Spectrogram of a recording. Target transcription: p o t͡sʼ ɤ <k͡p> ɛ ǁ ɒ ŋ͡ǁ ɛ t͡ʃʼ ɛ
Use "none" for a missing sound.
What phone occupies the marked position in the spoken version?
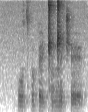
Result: p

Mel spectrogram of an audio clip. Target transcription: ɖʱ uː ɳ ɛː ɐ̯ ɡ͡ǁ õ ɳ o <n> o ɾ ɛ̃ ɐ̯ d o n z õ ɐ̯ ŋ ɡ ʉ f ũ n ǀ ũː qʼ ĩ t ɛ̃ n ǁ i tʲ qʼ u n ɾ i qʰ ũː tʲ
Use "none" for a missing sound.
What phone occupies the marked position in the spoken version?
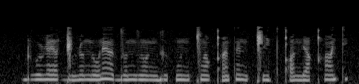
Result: n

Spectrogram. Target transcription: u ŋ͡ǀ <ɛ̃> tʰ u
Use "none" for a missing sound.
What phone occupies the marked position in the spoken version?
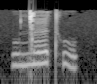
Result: ɛ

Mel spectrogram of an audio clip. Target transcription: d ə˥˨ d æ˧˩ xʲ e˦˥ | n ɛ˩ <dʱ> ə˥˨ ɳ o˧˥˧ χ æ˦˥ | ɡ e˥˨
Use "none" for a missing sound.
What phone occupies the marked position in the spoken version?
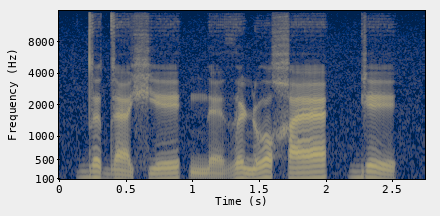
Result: ð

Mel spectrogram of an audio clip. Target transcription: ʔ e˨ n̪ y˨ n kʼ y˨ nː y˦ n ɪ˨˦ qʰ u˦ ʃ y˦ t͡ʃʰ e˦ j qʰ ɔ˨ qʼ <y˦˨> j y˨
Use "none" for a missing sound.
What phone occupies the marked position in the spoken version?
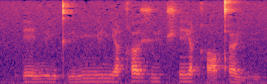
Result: y˦˨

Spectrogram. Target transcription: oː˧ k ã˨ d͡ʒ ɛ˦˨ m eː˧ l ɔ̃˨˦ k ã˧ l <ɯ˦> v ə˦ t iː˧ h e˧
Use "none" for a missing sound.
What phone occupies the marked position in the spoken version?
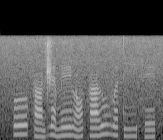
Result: u˦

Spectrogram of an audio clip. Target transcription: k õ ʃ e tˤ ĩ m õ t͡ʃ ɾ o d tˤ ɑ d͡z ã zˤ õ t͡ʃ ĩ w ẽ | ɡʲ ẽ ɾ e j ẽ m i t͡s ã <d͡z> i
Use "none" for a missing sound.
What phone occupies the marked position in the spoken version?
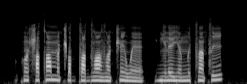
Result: t͡s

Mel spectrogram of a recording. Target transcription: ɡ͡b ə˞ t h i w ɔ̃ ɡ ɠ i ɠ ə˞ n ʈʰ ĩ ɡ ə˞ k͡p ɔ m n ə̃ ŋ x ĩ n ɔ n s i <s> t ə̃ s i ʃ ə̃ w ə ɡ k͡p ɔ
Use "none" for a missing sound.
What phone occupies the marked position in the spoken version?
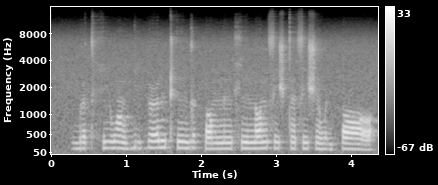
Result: ʃ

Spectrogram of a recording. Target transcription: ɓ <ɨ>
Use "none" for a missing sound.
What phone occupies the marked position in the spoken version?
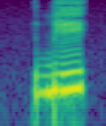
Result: i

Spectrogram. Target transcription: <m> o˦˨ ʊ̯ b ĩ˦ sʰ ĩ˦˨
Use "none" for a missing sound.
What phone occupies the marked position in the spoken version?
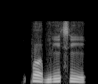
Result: p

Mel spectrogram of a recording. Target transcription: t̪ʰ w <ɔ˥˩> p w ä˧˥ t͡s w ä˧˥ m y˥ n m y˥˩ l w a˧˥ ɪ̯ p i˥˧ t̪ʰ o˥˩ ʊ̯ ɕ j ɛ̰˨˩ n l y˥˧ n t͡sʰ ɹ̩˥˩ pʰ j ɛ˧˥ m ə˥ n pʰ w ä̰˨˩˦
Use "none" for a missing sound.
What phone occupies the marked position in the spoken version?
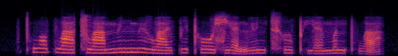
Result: ɔ˥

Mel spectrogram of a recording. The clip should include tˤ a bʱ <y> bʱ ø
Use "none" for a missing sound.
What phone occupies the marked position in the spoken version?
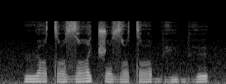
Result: y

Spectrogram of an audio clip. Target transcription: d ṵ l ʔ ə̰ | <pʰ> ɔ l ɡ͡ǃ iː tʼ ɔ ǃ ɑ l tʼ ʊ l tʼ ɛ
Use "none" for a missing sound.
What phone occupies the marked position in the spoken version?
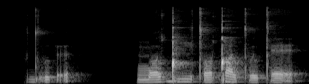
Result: m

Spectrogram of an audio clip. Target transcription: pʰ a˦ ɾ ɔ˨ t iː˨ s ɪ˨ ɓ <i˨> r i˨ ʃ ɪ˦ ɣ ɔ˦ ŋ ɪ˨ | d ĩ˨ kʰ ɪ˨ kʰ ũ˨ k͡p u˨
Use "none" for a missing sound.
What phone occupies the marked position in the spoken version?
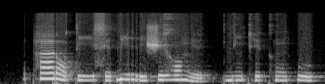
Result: i˦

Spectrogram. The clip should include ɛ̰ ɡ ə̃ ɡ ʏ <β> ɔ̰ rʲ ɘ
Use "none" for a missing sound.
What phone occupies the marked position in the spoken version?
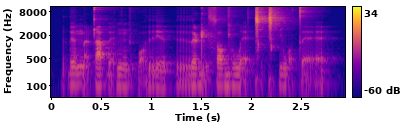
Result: p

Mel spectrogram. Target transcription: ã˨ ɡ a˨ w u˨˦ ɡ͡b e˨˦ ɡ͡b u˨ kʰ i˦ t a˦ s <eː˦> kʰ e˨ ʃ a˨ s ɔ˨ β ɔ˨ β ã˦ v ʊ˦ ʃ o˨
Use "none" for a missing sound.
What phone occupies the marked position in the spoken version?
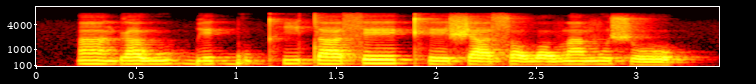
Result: eː˦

